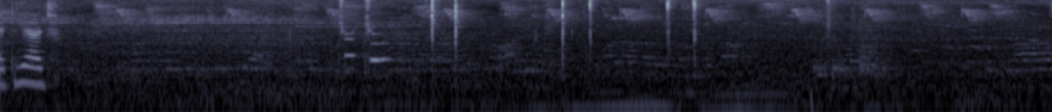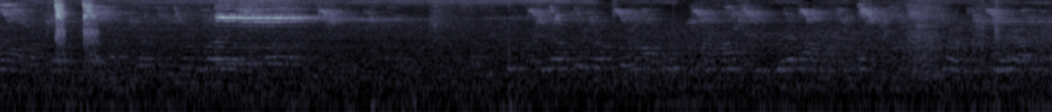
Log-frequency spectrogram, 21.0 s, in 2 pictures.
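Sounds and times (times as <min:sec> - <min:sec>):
small birds chirping: 0:00.0 - 0:21.0
sharp clicks: 0:04.2 - 0:04.7, 0:05.4 - 0:07.2.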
